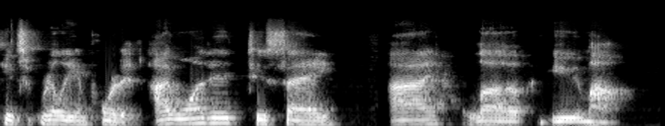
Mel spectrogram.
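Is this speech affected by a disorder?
Yes: aphasia, apraxia, dysarthria after stroke; motor apraxia, dysarthria from stroke, lost reading and writing, doctors said would never talk; one year three months post-stroke, practices speech four hours daily, helped by St. Petersburg aphasia center; initially mute, plans each sentence, interruption loses it, mistaken for drunk, carries aphasia card.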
